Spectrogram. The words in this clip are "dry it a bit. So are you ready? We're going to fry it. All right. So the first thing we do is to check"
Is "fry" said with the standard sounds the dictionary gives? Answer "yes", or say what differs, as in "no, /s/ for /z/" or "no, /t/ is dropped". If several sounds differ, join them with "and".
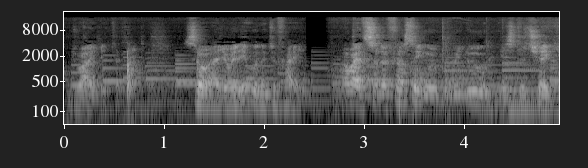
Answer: no, /ɹ/ is dropped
